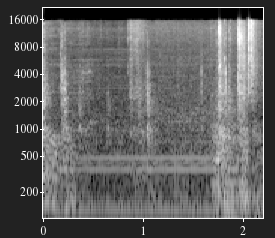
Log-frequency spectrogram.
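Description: A steady electrical hum with a few constant tones inside the elevator car, ending in a short knock near the end.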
